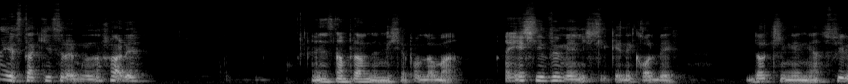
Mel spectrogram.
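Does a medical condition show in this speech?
Yes: cerebral palsy; uses wheelchair.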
